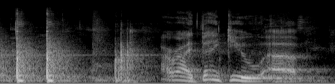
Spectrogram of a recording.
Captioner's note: loud knocking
